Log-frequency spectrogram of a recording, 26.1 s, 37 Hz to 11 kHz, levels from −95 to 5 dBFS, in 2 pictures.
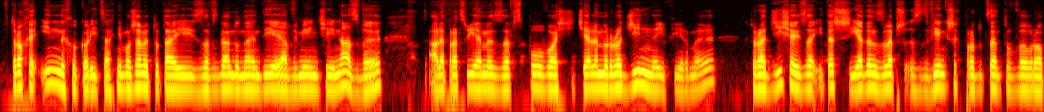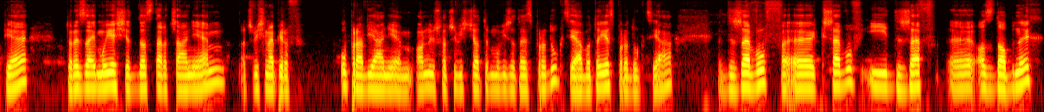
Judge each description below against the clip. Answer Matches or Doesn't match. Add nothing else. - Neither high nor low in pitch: Doesn't match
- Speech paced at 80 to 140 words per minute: Matches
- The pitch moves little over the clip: Matches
